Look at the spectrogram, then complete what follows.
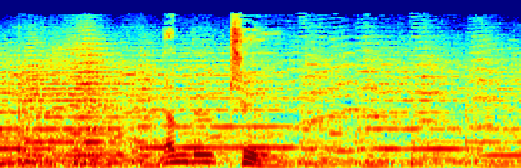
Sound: triumphant orchestral music; voiceover

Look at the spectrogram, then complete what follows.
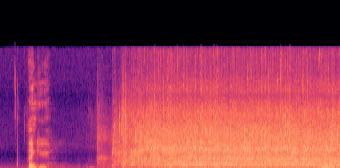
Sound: applause

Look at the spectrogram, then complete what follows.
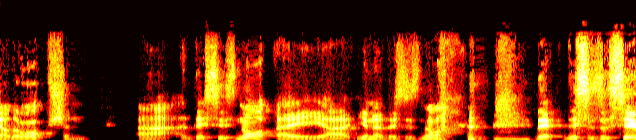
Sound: laughing

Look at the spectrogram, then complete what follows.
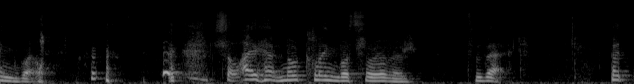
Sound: laughs

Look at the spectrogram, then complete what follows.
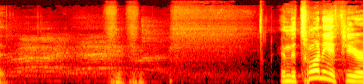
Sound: congregation chattering; laughs

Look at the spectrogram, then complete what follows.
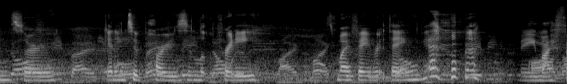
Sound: laughs

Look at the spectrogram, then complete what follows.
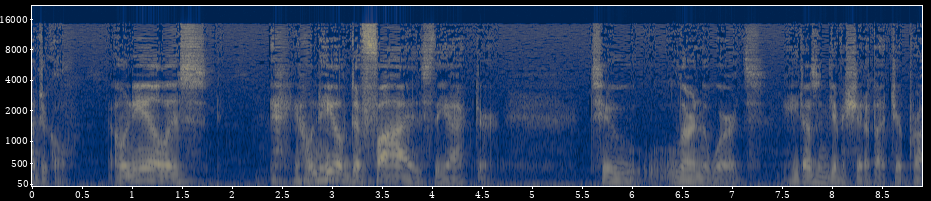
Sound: chuckle

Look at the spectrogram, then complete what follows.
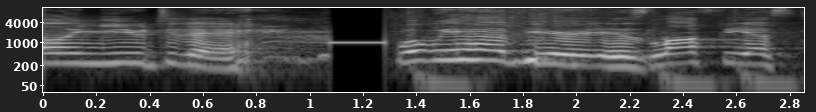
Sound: beep

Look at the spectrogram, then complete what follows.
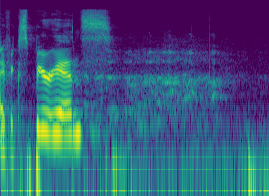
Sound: laughter from the audience

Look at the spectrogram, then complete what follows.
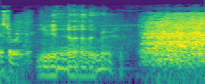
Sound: Sideshow Bob growl

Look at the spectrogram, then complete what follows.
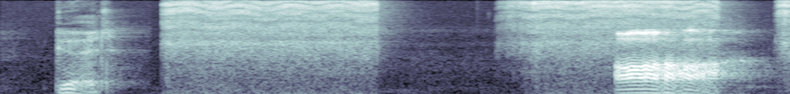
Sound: spraying

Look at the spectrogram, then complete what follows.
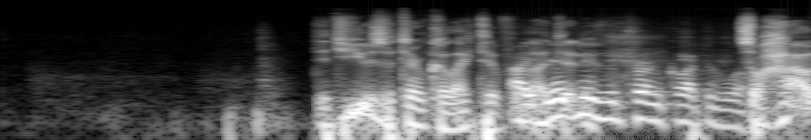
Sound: voiceover

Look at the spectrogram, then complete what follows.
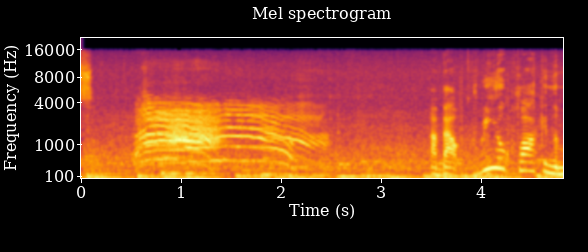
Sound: rain falling; disciples yelling

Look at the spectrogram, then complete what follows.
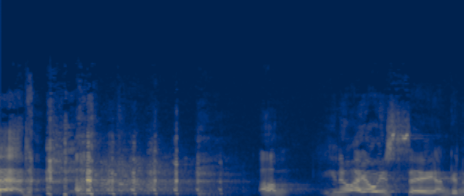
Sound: all laughing

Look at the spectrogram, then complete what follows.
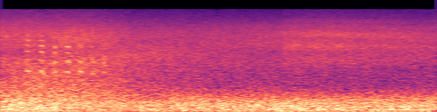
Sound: A bird calling nearby

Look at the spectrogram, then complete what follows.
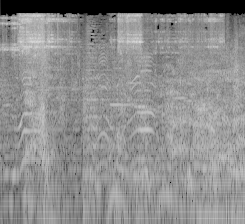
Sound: Tyler yells

